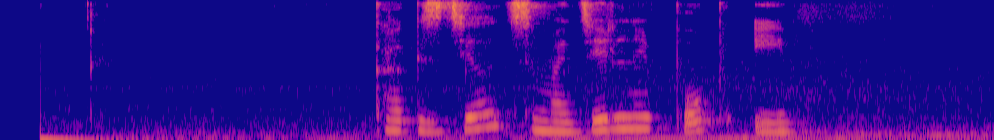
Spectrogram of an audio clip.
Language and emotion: Russian, neutral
